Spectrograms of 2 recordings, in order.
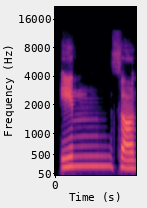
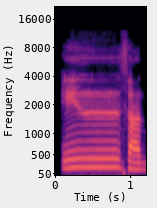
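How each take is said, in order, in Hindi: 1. "न" की आवाज़ पूरी और साफ़ है। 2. "न" की आवाज़ नाक की गुनगुनाहट में छुपी है। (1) "इंसान नहीं कहना" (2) "इंसान कहना है। ये आवाज़ इख्फा की।"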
